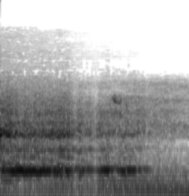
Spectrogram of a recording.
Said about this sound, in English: The patrol car let me roll ahead and swung in behind us, and we came to a stop.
